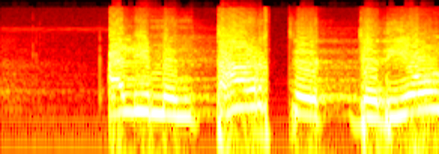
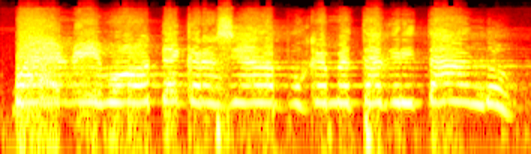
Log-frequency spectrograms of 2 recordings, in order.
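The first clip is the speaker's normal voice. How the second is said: mock angry retort; 8 semitones higher than usual. Husband snapping back at his shouting wife, mock angry. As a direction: play the husband yelling back at her.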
